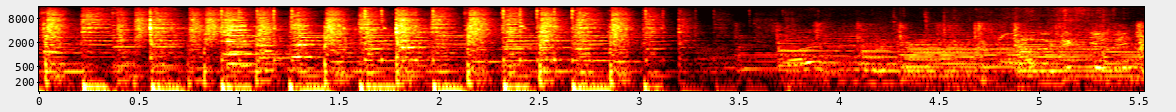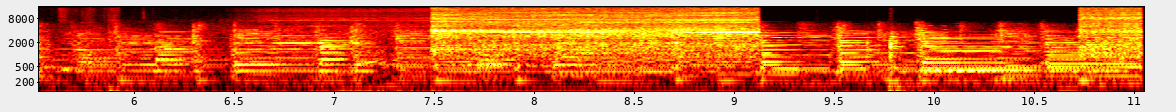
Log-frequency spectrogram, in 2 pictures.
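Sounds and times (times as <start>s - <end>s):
background guitar music: 0.0s - 11.0s
cordless drill driving screw: 6.6s - 9.2s, 10.7s - 11.0s.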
